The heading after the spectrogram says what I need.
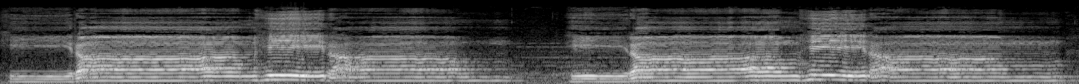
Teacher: अधिक समय लग रहा है, दीर्घ से भी अधिक समय लग रहा है, तो इसमें 3 मात्रा होती है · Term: प्लुत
